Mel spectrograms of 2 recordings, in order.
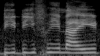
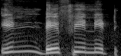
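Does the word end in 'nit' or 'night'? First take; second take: night; nit. First: The last syllable sounds like 'night'. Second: The last syllable sounds like 'nit'. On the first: The speaker calls it wrong. "এই সমস্ত কোনো স- মানে উচ্চারণ নয়" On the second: The speaker calls it right. "দেখো আমি বলি"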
